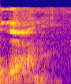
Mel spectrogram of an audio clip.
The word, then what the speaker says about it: llama: very good of the Llama I know it's pronounced llama but it has two L's so it should be L llama ah who is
